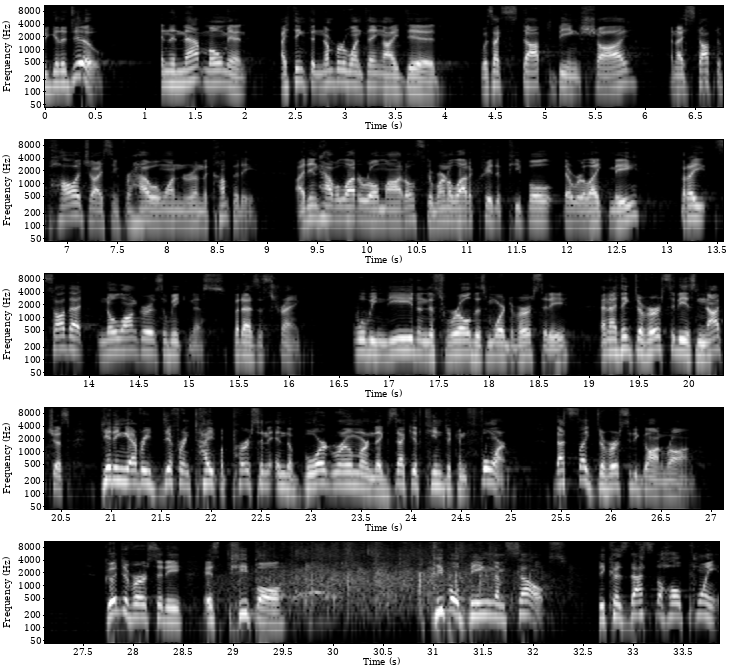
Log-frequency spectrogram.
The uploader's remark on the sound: Recorded live on stage at the Masters of Scale Summit in San Francisco.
